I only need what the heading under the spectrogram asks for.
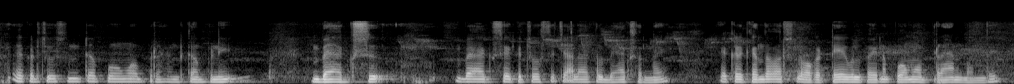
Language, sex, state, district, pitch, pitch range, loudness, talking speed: Telugu, male, Andhra Pradesh, Srikakulam, 115 Hz, 115-125 Hz, -19 LUFS, 125 wpm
